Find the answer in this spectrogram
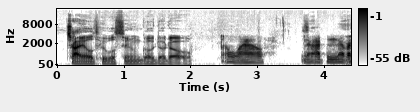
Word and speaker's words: dodo: So sometimes it's dodu, D-O-D-U, but usually it's D-O-D-O, dodo.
